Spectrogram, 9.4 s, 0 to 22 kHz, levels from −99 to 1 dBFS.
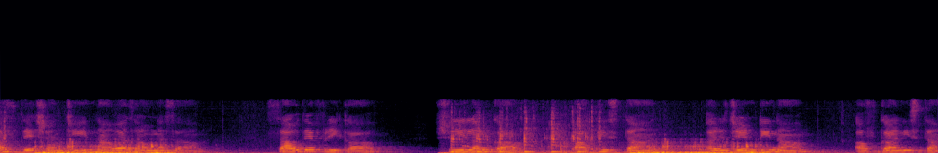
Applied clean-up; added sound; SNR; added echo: none; Sink (filling or washing); -4 dB; reverberation time 0.3 s.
